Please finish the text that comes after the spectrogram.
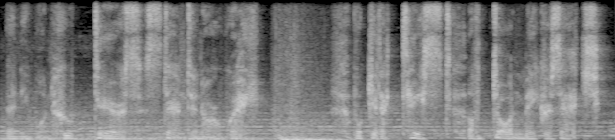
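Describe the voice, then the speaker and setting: A man's voice: mid-range voice, slow pace, gravelly, over loud music. An actor voicing an earnest, dutiful young male warrior leader in a video game, with a solemn, heroic delivery. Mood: solemn, determined. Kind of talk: English video game voice acting.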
